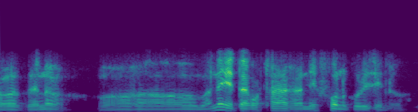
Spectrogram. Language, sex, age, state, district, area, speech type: Assamese, male, 18-30, Assam, Goalpara, urban, conversation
